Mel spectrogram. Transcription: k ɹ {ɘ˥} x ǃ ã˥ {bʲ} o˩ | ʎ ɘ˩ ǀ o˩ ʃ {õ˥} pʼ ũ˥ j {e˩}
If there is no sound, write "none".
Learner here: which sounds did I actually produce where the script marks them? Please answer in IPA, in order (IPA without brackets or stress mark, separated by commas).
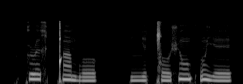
ɘ˥, b, õ˥, e˩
